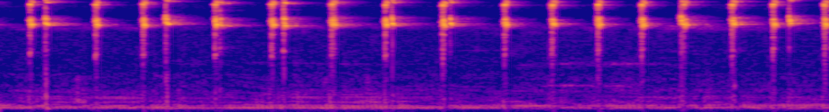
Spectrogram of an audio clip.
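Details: Lovebird calls meant to provoke other lovebirds: sharp, high, clipped chirps repeated steadily about every third of a second, with a low hum underneath.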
